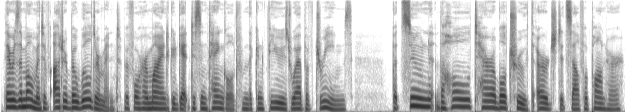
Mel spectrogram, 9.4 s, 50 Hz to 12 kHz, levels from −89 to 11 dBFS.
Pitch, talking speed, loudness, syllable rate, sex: 170 Hz, 185 wpm, -17 LUFS, 5.7 syllables/s, female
